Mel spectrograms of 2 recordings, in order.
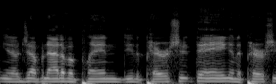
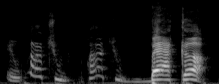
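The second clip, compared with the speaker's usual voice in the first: higher, louder, puffed-up challenge; loud mock threat from a wannabe hard man; mock tough guy threat; 10 semitones higher, 6 dB louder than usual. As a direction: square up like a hammed-up bouncer. Acting out the confrontation.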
